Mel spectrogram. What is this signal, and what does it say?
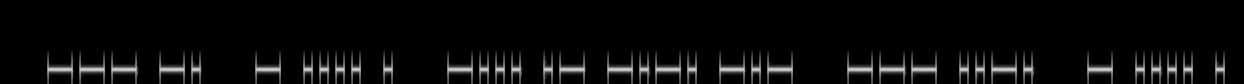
Morse code, heard as a keyed tone, about 15 wpm, 700 Hz. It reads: ON THE BACK OF THE
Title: Sets of 5 Words 15wpm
